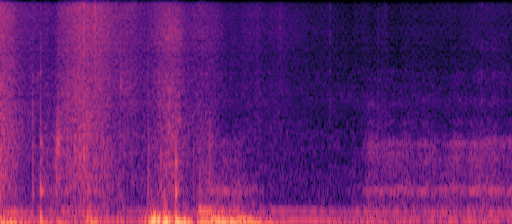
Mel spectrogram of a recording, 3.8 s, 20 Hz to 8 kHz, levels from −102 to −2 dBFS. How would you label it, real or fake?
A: fake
